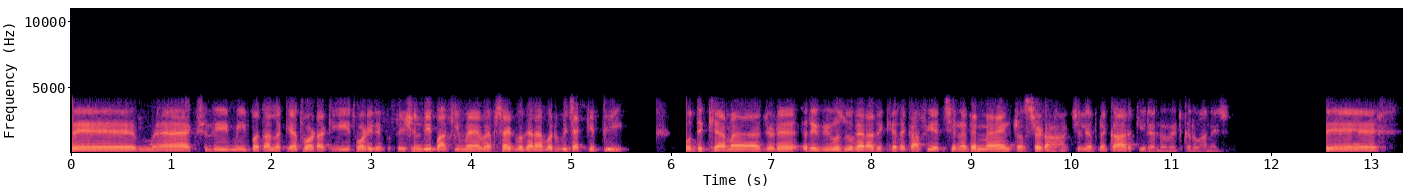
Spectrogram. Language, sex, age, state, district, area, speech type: Dogri, male, 30-45, Jammu and Kashmir, Reasi, urban, conversation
